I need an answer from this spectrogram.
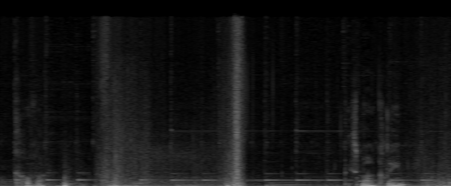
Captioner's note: inhaling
